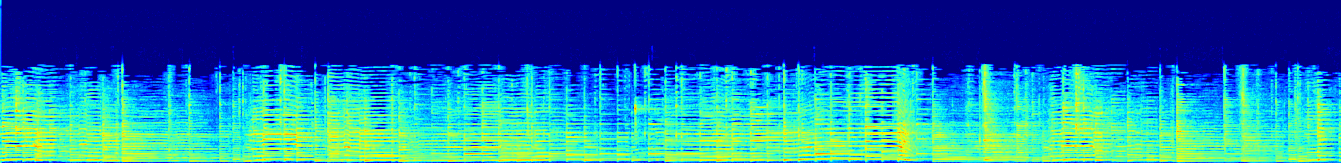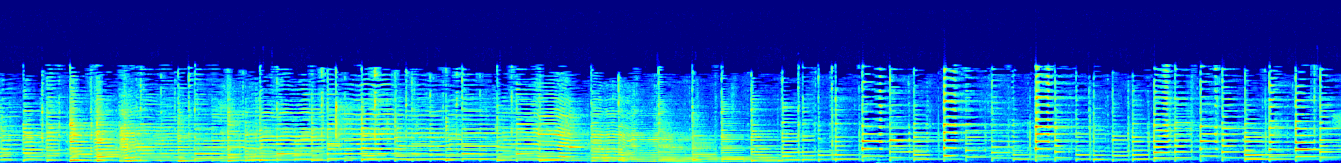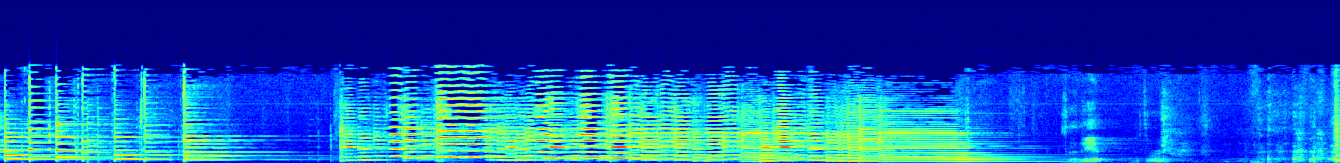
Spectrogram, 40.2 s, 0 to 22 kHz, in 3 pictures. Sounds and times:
Pizzicato: 0:00.0 - 0:37.3, 0:38.8 - 0:40.2.

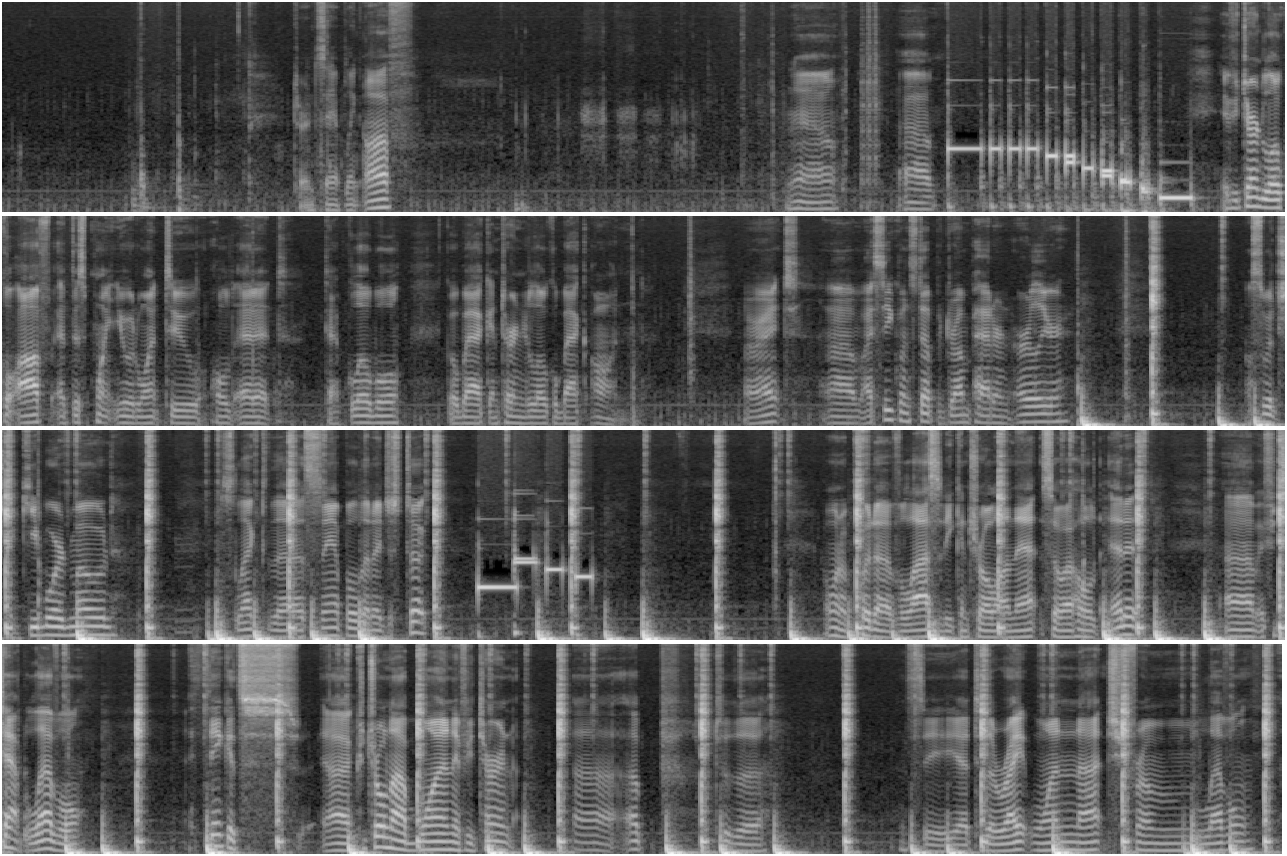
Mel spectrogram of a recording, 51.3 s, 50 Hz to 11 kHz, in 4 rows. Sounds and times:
Speech: 0:02.9 - 0:04.2, 0:07.8 - 0:08.4, 0:09.0 - 0:09.4, 0:12.2 - 0:19.1, 0:20.2 - 0:23.6, 0:25.3 - 0:26.8, 0:27.8 - 0:30.0, 0:33.9 - 0:37.2, 0:37.8 - 0:39.3, 0:40.4 - 0:46.2, 0:47.5 - 0:51.1
Electric piano: 0:09.4 - 0:12.0
Synthesizer: 0:09.4 - 0:12.0, 0:30.4 - 0:31.7.

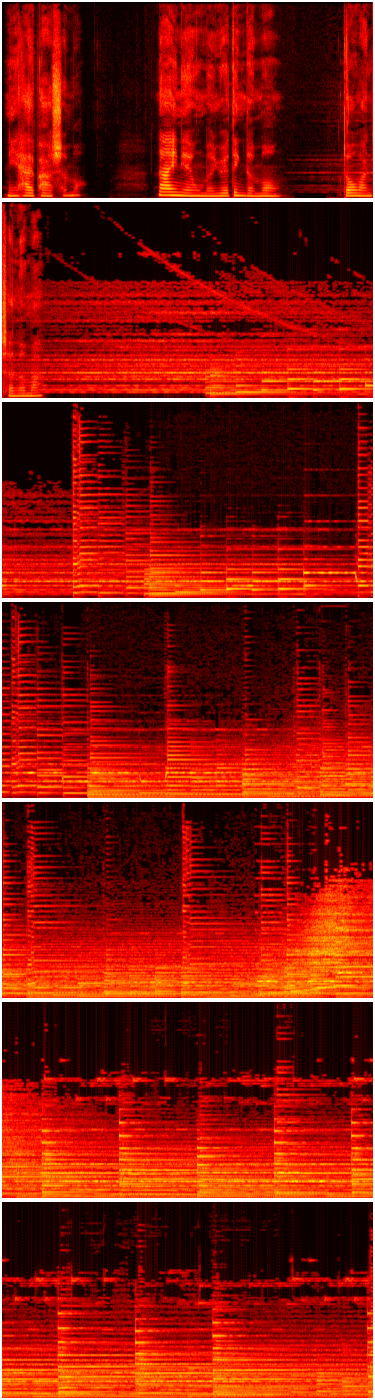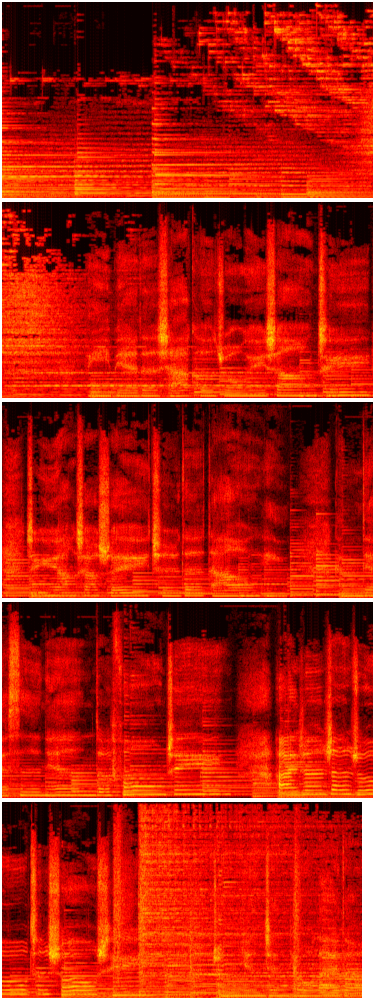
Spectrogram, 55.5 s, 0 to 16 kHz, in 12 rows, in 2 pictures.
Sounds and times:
Music: 0:03.5 - 0:55.5.

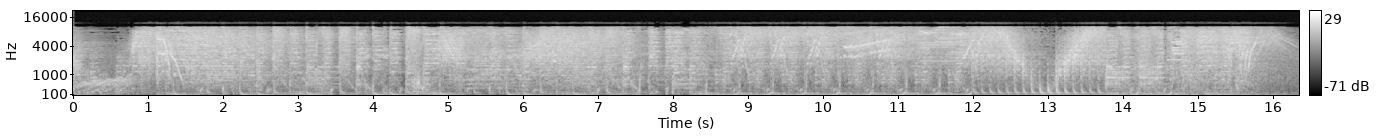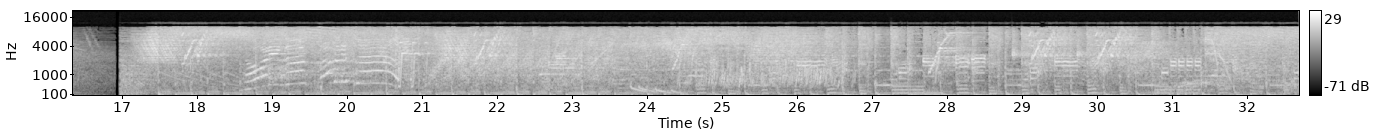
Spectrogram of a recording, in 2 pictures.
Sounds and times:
Music: 0:00.0 - 0:32.6
Speech: 0:18.6 - 0:20.8.

